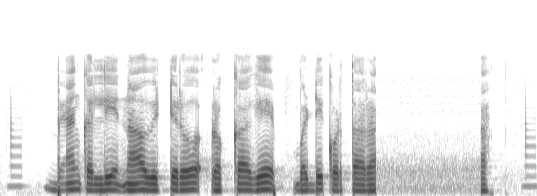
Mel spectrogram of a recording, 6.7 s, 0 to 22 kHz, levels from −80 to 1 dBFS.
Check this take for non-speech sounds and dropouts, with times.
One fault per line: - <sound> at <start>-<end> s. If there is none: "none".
none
